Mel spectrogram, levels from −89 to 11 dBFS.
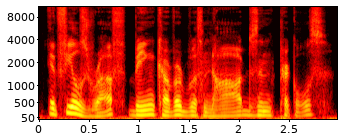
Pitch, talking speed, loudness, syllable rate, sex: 120 Hz, 180 wpm, -18 LUFS, 4.4 syllables/s, male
